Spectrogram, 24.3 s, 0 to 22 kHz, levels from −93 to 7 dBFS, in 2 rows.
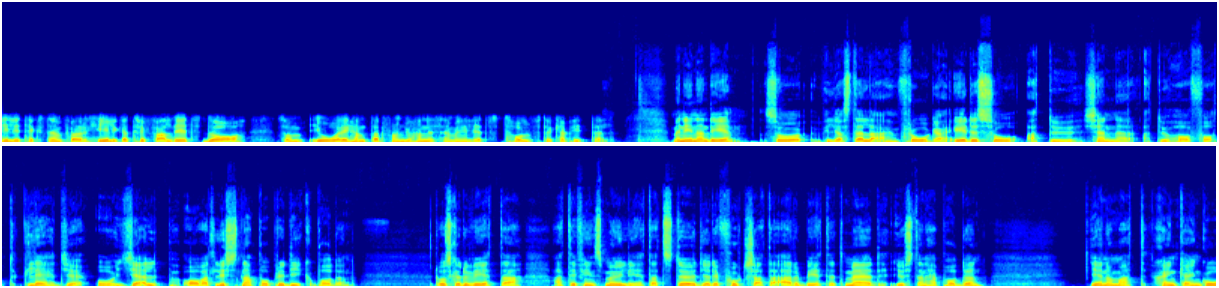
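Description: From 0 to 6.0 s, the player began on a low rung of an adaptive stream before measuring the connection, which fits a 12 kbit/s Opus tier. Speech sounds dull, with nothing above 4.4 kHz and stronger codec artefacts, then jumps cleaner at 6.0 s without any gap.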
